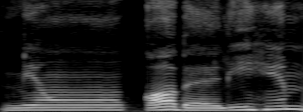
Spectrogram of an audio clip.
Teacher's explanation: Noon sakina followed by a heavy letter, heavy nasal sound.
